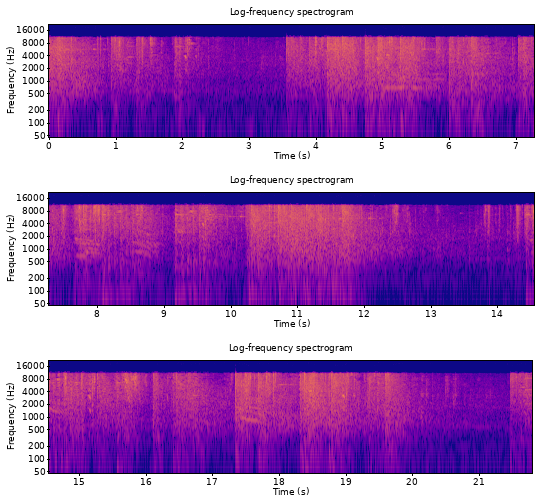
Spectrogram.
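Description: Shootout gunfire in LA Noire, with bursts of rapid shots and clattering weapon mechanics coming in several loud waves separated by brief lulls, with voices talking in between.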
